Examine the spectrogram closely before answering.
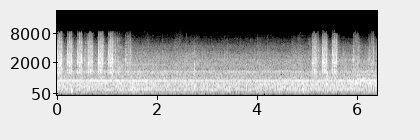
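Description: Still-camera shutters firing in rapid bursts, about six clicks a second for the first second and a half, then a short burst of three clicks near the end, over a steady hum.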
